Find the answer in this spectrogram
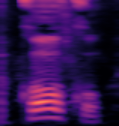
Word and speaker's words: coco: mesma regra a palavra coco é uma palavra paroxítona porque Qual é a sílaba tônica é o primeiro certo então por isso que a palavra coco não é acentuada não recebe acento É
